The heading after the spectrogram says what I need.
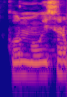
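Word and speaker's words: connoisseur: एस एस य ई यू आर कोनोई सर कोनोसर मतलब विशेषज्ञ जो हमारा दूसरा वर्ड है बहुत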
